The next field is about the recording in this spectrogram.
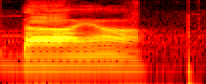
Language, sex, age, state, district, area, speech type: Urdu, male, 18-30, Delhi, Central Delhi, urban, read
